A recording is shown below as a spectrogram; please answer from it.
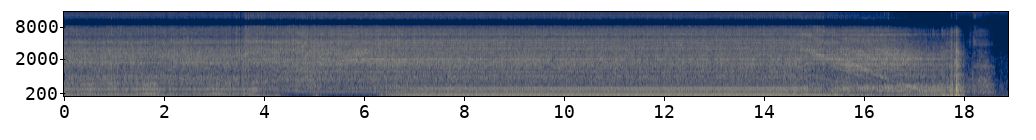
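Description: A Heimerdinger LB183 cordless angle grinder whines continuously at close range, a steady high-pitched motor tone that shifts speed partway through, then winds down at the end.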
